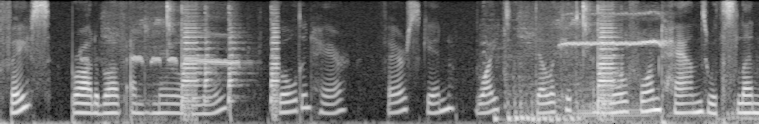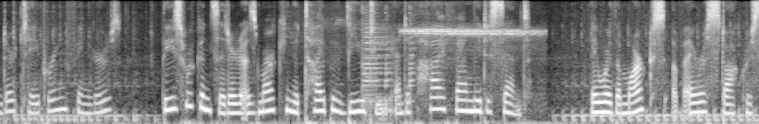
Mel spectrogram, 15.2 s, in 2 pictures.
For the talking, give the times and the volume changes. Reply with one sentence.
The talking can be heard from 0.0 to 15.1 s, getting louder.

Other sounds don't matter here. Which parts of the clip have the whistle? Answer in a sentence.
You can hear the whistle from 0.8 to 2.6 s, from 5.5 to 6.8 s and from 11.6 to 13.1 s.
